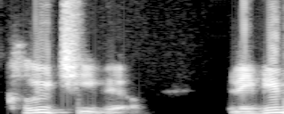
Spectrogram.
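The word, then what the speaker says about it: Cloutierville: uh where mono is furious and it's called cluchiville but it's spelled c-l-o-u-t-i-e-r-ville clue to your bill but it's pronounced cluchiville and if you mispronounce it they might they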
